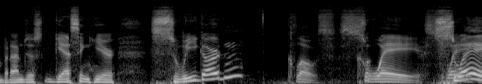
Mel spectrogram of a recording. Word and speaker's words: Swegarden: Swegarden? Close. Swegarden. That would have actually been my natural inclination, was to read E as an A.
